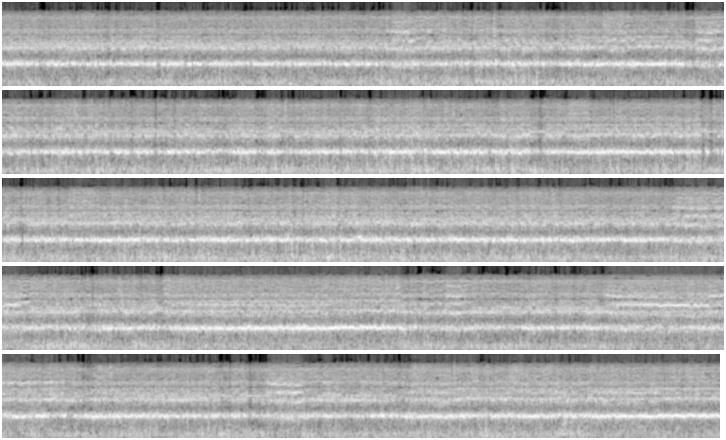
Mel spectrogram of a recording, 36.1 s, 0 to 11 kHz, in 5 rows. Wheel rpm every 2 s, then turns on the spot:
240, 230, 230, 230, 230, 230, 230, 230, 230, 230, 230, 220, 220, 230, 220, 230, 230, 220.
none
